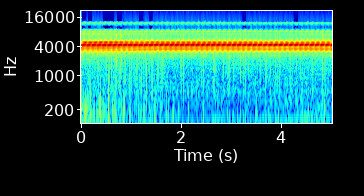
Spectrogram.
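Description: Piezo beeper fitted to a modified K-II EMF meter sounding one steady, loud, high-pitched tone. The meter is alarming at its top reading, all five LEDs lit, from the strong electromagnetic field of an electric fan.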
